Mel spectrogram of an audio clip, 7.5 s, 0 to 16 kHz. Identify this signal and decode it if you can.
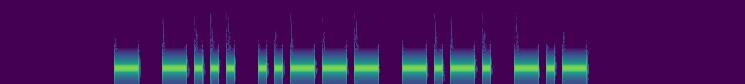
Morse code, heard as a keyed tone, about 15 wpm, 700 Hz. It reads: TB2CK
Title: DXCC-100 Call Signs - 5 Characters - Repeated 2x - 15wpm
